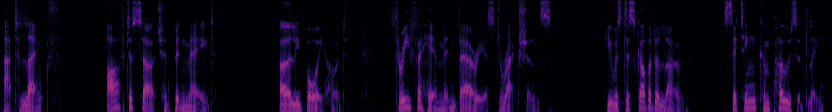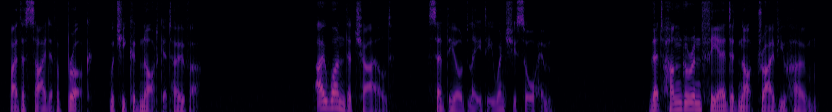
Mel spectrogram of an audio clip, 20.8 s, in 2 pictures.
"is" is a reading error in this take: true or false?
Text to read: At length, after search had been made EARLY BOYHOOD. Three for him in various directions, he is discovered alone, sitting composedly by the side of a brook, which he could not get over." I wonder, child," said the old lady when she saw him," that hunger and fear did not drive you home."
true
